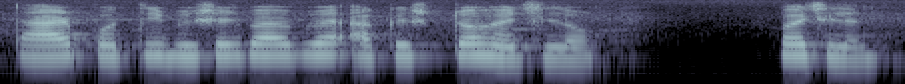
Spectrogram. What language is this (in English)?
Bangla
